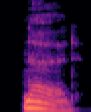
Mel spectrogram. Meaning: 1. A person who is intellectual but generally introverted 2. One who has an intense, obsessive interest in something
- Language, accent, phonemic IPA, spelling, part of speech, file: English, Australia, /nɜːd/, nerd, noun, En-au-nerd.ogg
